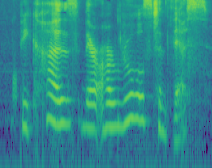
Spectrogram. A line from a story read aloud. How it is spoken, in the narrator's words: she replied through clenched teeth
